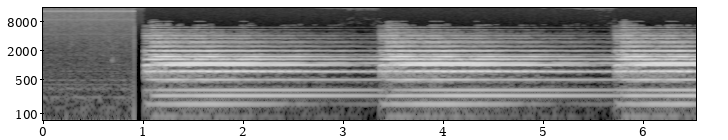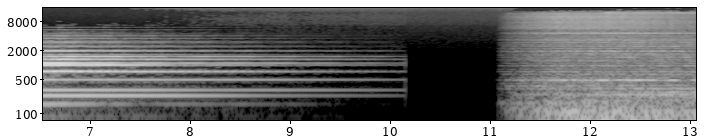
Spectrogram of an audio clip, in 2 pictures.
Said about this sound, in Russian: Девушка обрадовалась и хотела заговорить с ним, но внезапно ее перебил огромный колокол, который, как перед судом, стал звонить и заставил Ханну встрепенуться.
